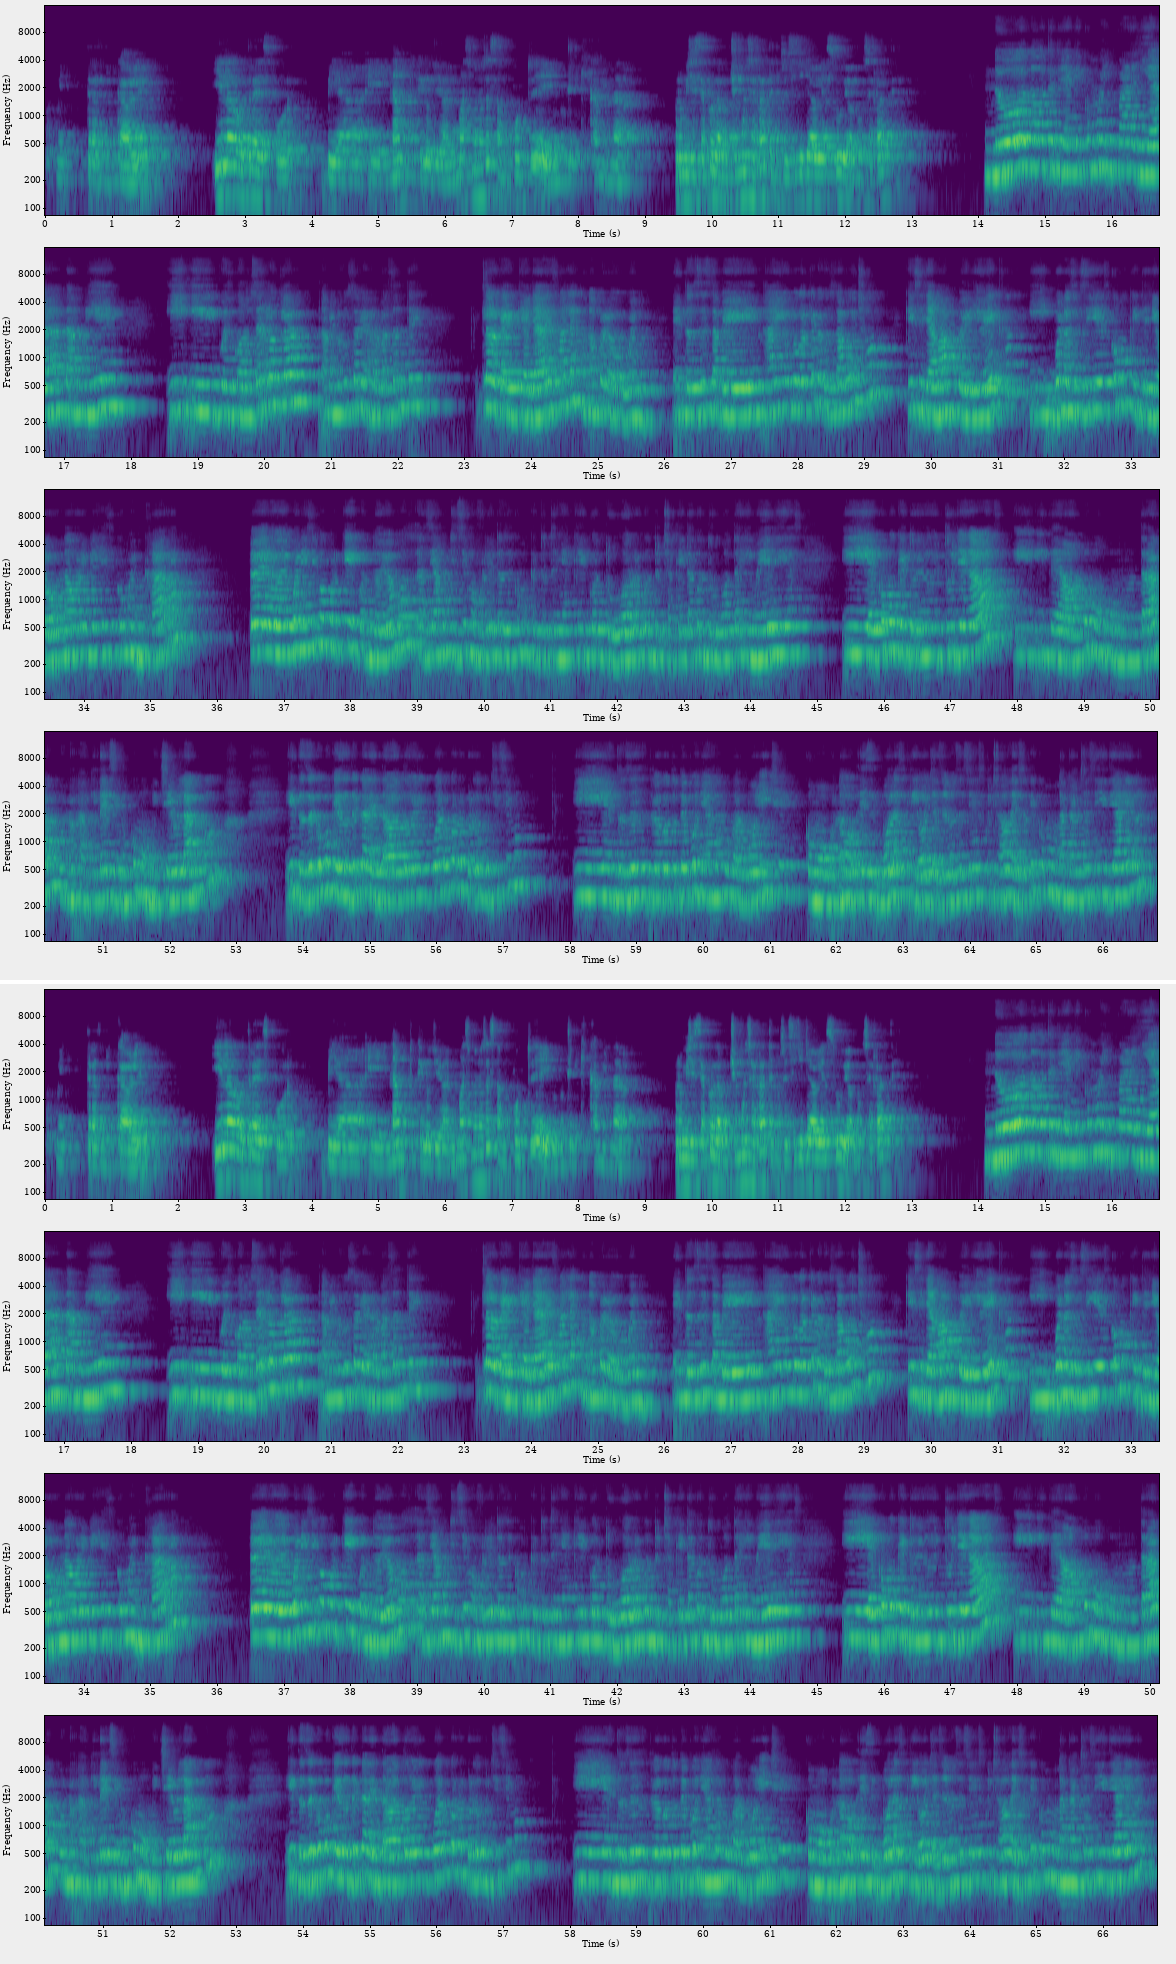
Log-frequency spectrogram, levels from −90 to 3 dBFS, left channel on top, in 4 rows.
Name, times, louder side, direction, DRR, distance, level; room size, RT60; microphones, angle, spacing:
voice 1, 0.6-1.6 2.5-3.8 4.1-8.7 9.4-12.8, right 2 dB, 85° right, 2 dB, 3.7 m, -32 dB
voice 2, 14.1-17.8 18.5-22.4 23.3-25.8 26.1-29.3 29.6-35.5 36.5-44.7 45.4-53.5 53.7-57.3 58.0-66.6, equal, 5° right, 0 dB, 6.9 m, -31 dB
22.0 x 20.5 x 8.8 m, 1.2 s
head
